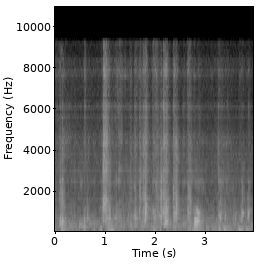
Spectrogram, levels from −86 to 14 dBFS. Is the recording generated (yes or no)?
yes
